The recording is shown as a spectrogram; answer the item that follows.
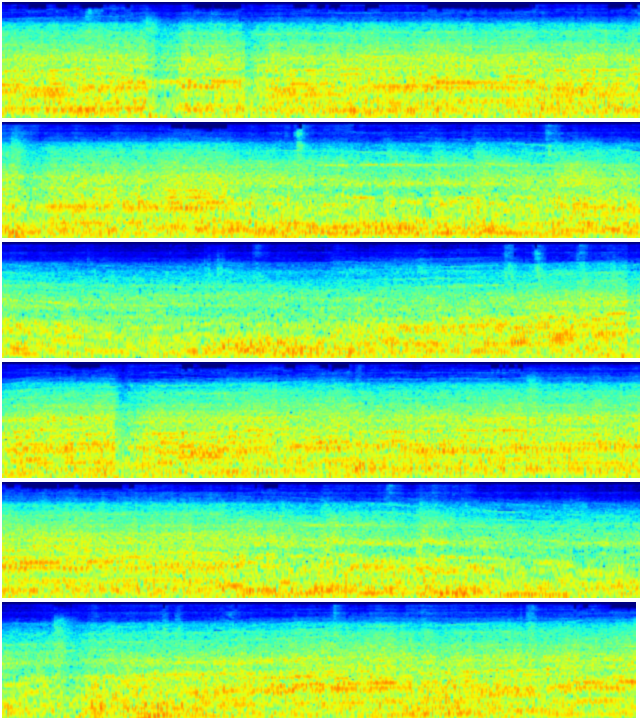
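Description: Alpine race car at Sebring in Le Mans Ultimate, its engine droning and revving continuously through gear changes and rising, falling pitch sweeps for the whole stretch, loud and close with faint tire noise.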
